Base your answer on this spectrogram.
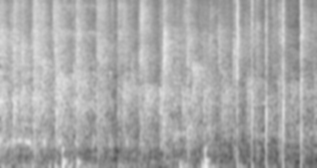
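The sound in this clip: Applause in a talk show studio: a steady patter of clapping, then several sharp, separate claps near the end.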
